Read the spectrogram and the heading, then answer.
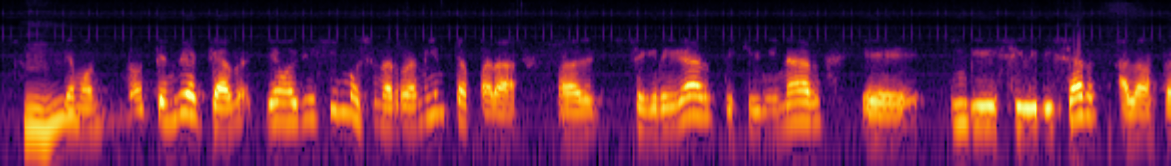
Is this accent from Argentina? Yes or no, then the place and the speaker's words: yes; Argentina; soy argentino trabajador y peronista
